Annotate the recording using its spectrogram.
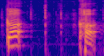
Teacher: पे देखो क ख ठीक है यानी पहला और दूसरा तो कोई भी आप देखो गले में कंपन नहीं पैदा हुआ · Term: अघोष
